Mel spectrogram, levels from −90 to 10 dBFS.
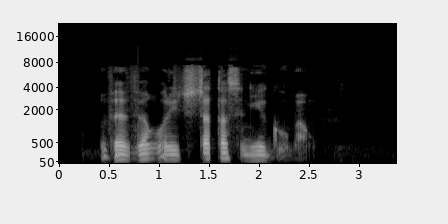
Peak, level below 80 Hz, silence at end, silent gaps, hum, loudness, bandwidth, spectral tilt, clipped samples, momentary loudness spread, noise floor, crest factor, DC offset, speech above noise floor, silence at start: -10 dBFS; -76 dBFS; 0.9 s; none; none; -31 LUFS; 9.4 kHz; -4 dB/octave; under 0.1%; 19 LU; -83 dBFS; 22 dB; under 0.1%; 51 dB; 0.45 s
